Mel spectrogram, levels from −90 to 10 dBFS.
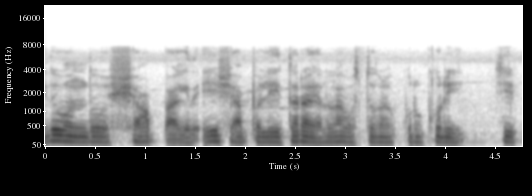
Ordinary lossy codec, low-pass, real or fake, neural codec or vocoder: none; none; real; none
